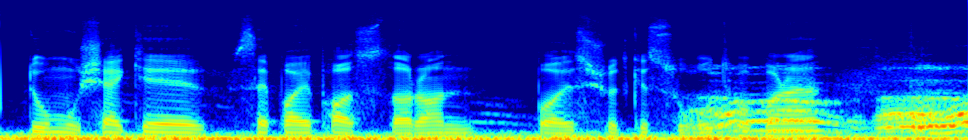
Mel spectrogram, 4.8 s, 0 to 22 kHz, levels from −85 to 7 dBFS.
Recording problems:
muffled; slightly; fading above 3 kHz
animal sounds; very loud; throughout; 5 dB above the speech
low rumble; noticeable; throughout; 15 dB below the speech

